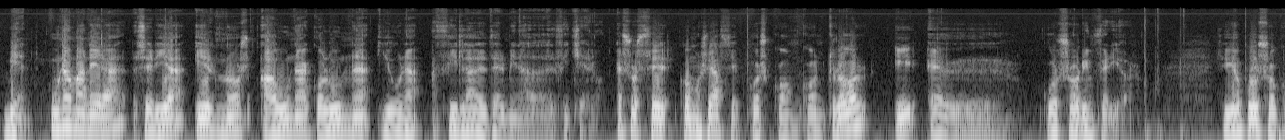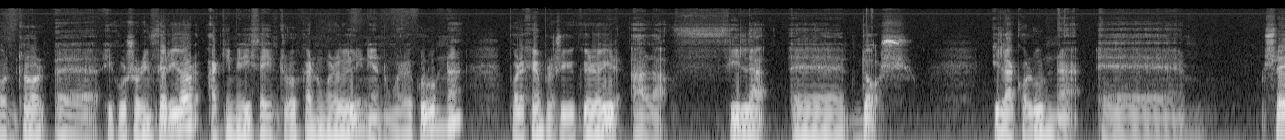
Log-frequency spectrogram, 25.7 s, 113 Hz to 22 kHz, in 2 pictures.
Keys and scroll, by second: 21.5 2.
